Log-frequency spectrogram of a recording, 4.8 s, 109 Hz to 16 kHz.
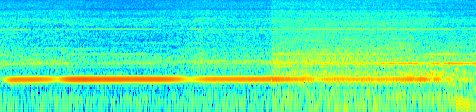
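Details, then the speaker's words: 2017 Bissell PowerTrack Compact 1808 vacuum, 7.5 amp motor, first run after being found: dust blows out, loud steady roar with a fixed whine near 500 Hz, slightly uneven; motor sounds rough and needs servicing. "dust just came out of that motor everywhere and that motor sounds terrible that motor sounds like it needs some servicing"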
